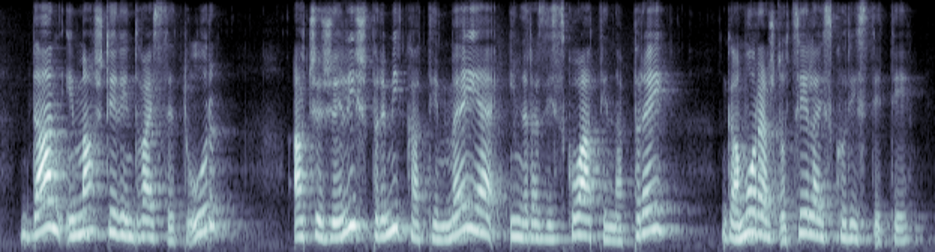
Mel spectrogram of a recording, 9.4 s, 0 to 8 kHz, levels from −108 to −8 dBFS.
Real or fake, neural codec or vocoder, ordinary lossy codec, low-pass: real; none; none; none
